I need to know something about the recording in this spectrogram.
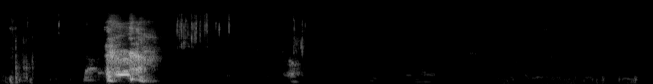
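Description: A person chewing a crunchy snack close to the microphone, in a few short bursts with the loudest about a second in. It stops after about three seconds.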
